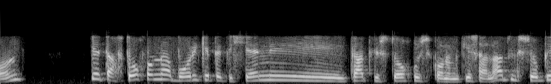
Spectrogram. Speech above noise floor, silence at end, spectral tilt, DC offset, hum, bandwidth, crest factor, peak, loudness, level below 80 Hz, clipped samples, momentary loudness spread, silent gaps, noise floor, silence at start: 47 dB; 0 s; -7.5 dB/octave; under 0.1%; none; 4.7 kHz; 16 dB; 0 dBFS; -17 LUFS; -66 dBFS; under 0.1%; 3 LU; none; -64 dBFS; 0 s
